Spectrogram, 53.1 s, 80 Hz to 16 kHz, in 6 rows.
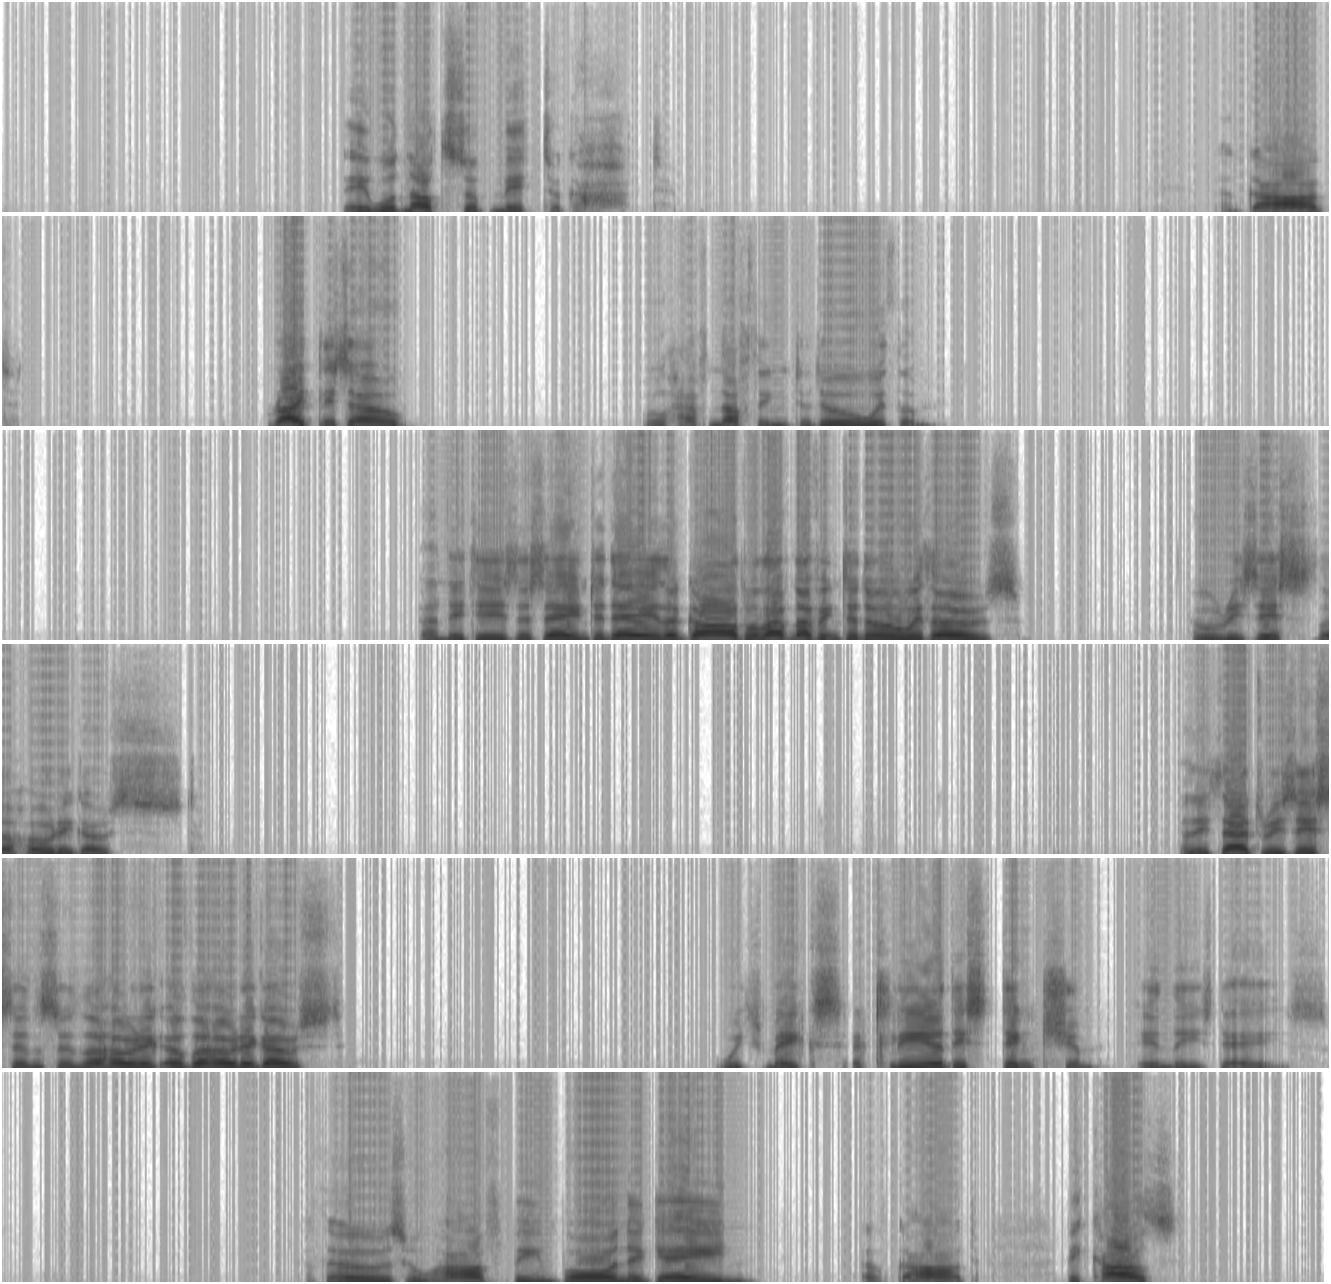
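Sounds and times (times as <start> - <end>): steady low hiss: 0.0 - 53.0
faint crackling clicks: 27.8 - 34.4.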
